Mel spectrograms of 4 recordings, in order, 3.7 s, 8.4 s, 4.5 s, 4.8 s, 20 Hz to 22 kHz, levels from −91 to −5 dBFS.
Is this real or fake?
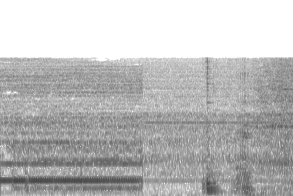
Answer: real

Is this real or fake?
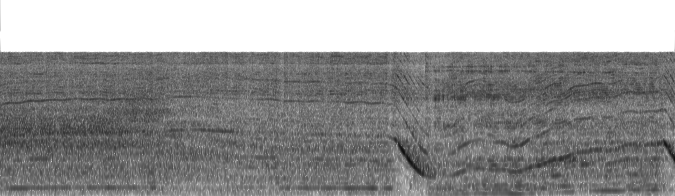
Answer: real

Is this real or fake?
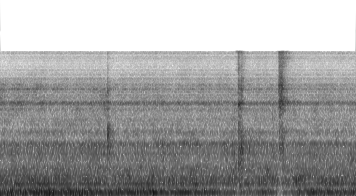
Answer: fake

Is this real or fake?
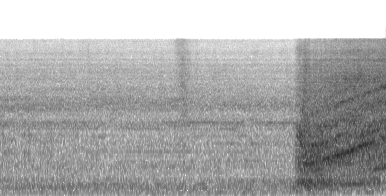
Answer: fake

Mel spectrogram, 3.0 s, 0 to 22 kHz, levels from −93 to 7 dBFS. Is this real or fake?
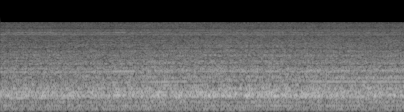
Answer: real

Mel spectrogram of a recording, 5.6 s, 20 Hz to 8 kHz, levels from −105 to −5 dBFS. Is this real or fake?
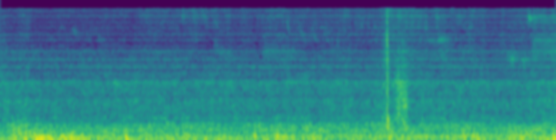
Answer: fake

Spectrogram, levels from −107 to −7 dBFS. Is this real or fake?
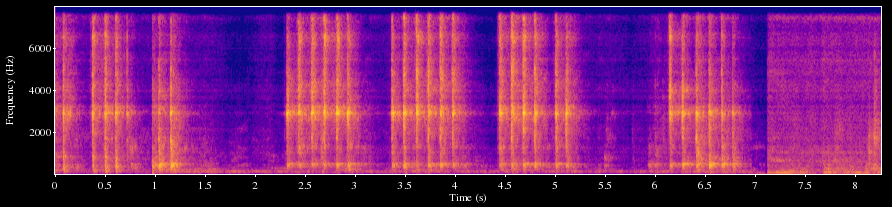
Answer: fake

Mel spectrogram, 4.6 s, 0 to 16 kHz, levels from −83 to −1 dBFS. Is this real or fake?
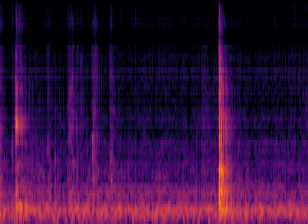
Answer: fake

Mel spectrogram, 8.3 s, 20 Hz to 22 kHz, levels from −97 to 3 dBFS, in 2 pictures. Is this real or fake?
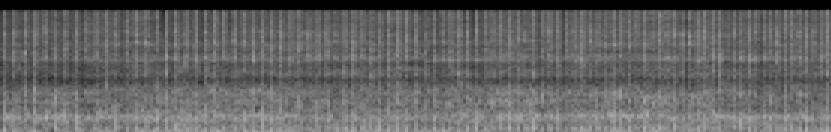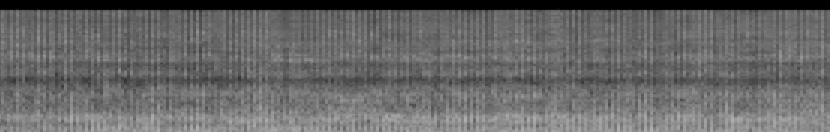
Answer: fake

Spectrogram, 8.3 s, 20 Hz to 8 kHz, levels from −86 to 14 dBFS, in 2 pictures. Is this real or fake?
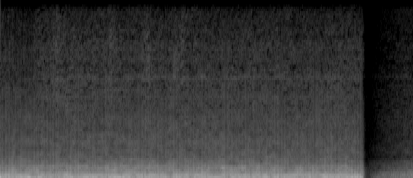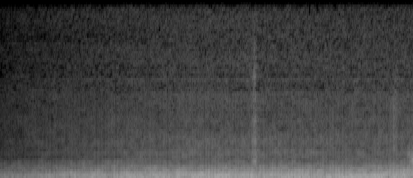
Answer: fake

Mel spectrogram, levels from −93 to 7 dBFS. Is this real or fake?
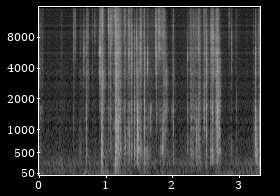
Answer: fake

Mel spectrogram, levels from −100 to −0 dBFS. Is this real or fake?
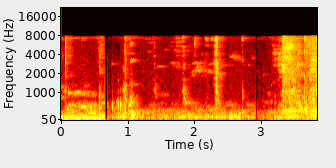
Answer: real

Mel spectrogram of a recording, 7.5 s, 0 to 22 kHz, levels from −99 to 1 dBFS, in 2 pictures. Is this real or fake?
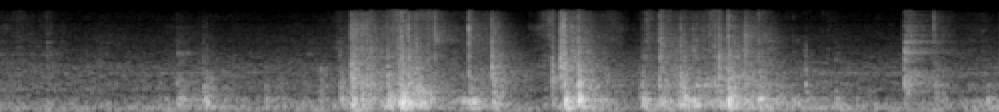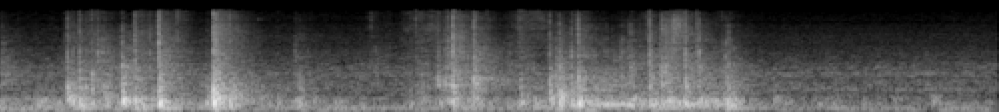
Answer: real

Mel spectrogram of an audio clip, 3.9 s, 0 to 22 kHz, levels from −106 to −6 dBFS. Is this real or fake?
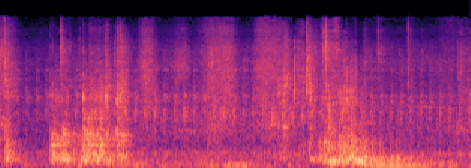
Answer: real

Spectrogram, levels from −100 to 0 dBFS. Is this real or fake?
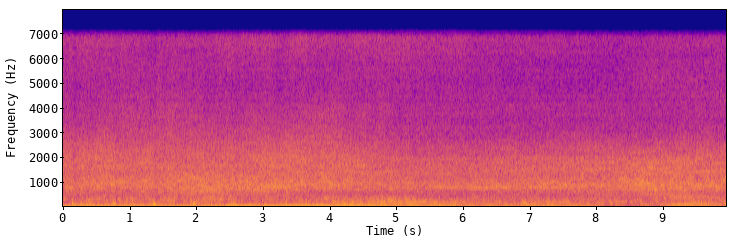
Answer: fake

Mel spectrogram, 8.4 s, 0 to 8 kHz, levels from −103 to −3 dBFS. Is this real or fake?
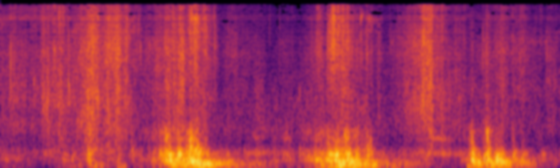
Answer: fake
